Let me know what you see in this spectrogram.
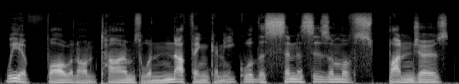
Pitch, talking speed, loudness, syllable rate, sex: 105 Hz, 170 wpm, -22 LUFS, 4.5 syllables/s, male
